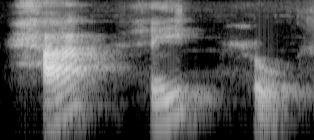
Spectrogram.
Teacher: বড় হা আমরা যেটা বলি, এটা হলো কণ্ঠনালীর মাঝখানে হালকা প্রেসার হয়।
